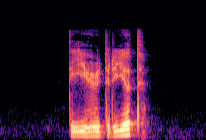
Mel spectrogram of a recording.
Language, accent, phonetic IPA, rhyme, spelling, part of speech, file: German, Austria, [dehyˈdʁiːɐ̯t], -iːɐ̯t, dehydriert, adjective / verb, De-at-dehydriert.ogg
- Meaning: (verb) past participle of dehydrieren; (adjective) dehydrated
